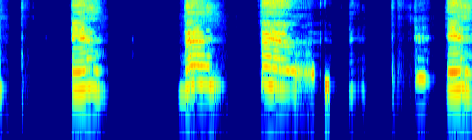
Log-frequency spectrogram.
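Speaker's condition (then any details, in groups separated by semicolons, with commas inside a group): Cerebral palsy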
